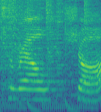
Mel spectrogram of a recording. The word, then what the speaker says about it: Terrell Shaw: special guest here tonight, Mr. Terrell Shaw. Did I say it right? Good.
